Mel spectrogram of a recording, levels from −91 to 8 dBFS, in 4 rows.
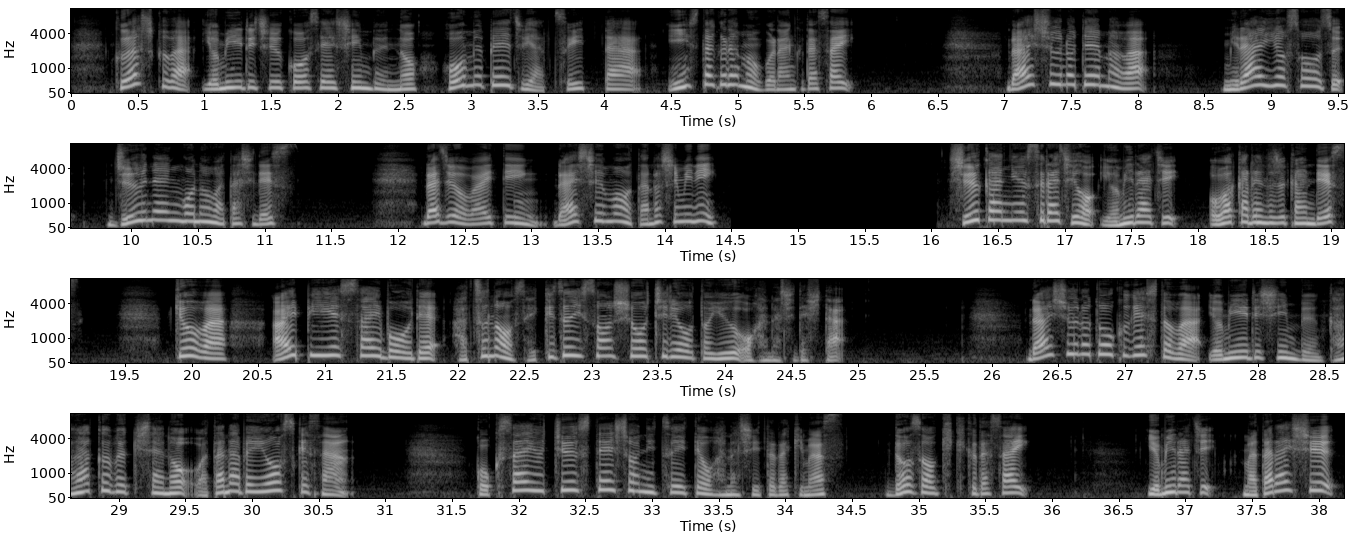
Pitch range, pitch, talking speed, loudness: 195-305 Hz, 240 Hz, 295 characters per minute, -26 LUFS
